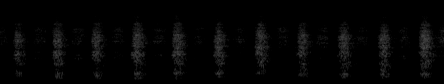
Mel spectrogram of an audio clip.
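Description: Breath of fire, the rapid kundalini yoga breathing: a fast, even series of about a dozen forceful breathy puffs through the nose, close and soft, with no talking.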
